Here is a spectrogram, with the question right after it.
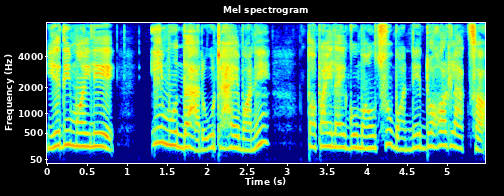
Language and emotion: Nepali, fearful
